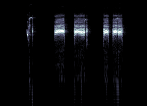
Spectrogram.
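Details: Black partridge, or black francolin, calling as training audio to make other partridges answer: a clipped opening note followed by paired rasping, buzzy phrases, two long then two shorter, against total silence.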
